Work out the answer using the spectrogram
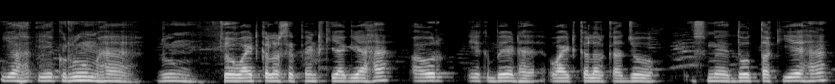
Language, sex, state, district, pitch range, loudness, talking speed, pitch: Hindi, male, Jharkhand, Palamu, 150-170 Hz, -17 LUFS, 170 wpm, 160 Hz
